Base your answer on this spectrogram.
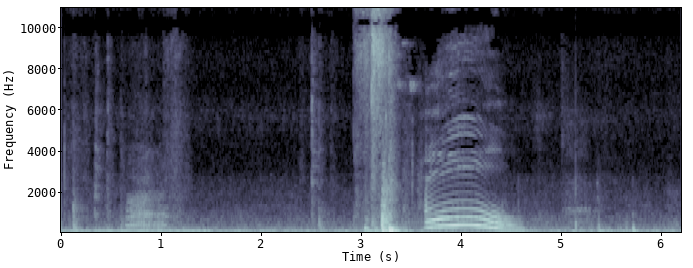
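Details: Domestic cat indoors on a stormy night while the cats play and fight; after soft rustling and a sharp knock, one clear drawn-out meow rises then falls over about a second, with faint room noise around it.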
